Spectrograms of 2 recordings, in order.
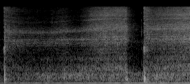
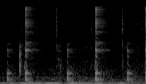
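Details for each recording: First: Philips GC9315 steam iron after boiler replacement, repairing a no-steam fault: steady hissing steam spray with quick clicking water pump pulses, about two or three a second; steam now comes out normally. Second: Steam iron station GC9315 powered on, switch pressed: sharp dry ticking about three a second but no steam and no water pump sound; failed boiler.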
